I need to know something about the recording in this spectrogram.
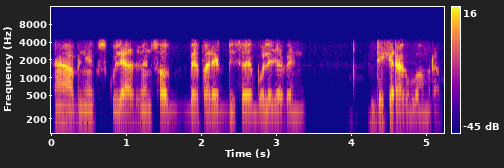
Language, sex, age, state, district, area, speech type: Bengali, male, 18-30, West Bengal, Nadia, rural, conversation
